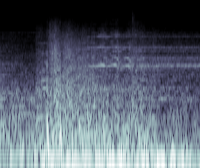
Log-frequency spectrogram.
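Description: A horse neighs over loud music, in a dense rush of noise that starts about half a second in.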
